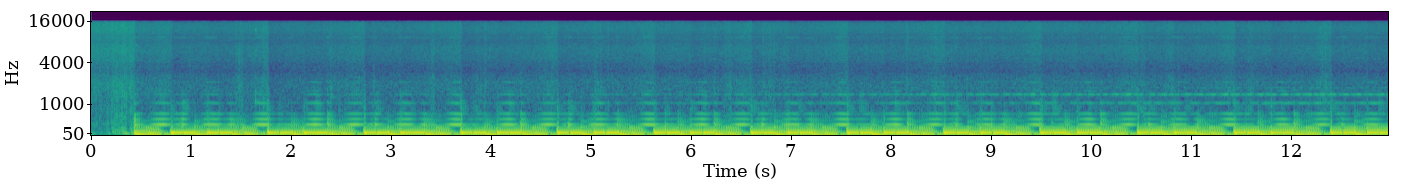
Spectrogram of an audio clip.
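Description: Electronic pop song played by a band with drums and synthesizers, starting about half a second in after a brief hiss. A heavy bass line pulses under repeating synth notes, with a sharp beat about once a second.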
